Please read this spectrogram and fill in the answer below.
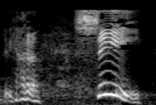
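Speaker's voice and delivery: ordinary talk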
